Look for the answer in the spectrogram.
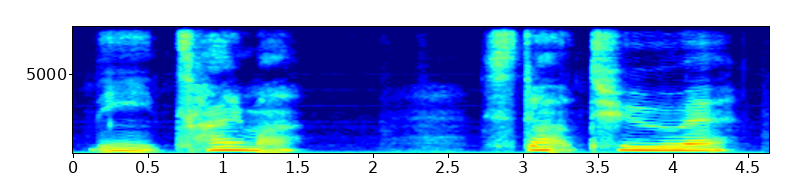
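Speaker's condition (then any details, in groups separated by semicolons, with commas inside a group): Cerebral palsy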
